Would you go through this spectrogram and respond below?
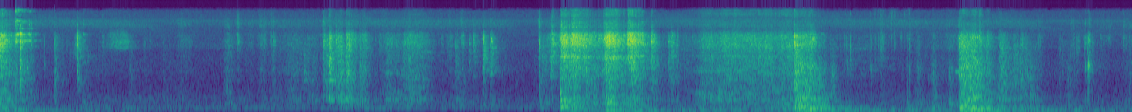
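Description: Drawers of scrap furniture at a scrap metal yard slide open and shut, giving several wooden knocks and bumps around the middle and later parts, with handling noise between them.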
